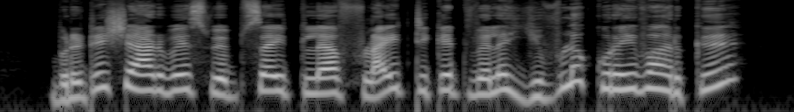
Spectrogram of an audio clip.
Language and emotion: Tamil, happy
